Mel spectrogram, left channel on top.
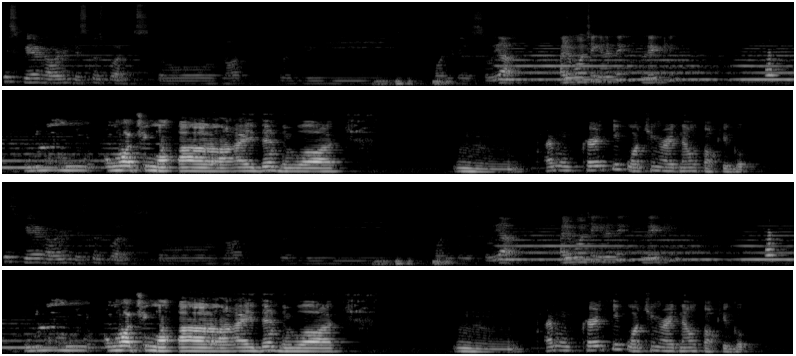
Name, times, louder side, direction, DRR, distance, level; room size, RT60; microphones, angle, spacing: voice 1, 0.0-2.4 2.8-3.9 4.3-9.4 13.2-13.3, left 2 dB, 35° left, 0.6 m, -42 dB
voice 2, 8.1-11.6 12.4-15.3, right 2 dB, 10° right, 0.4 m, -27 dB
5.5 x 4.7 x 3.8 m
head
